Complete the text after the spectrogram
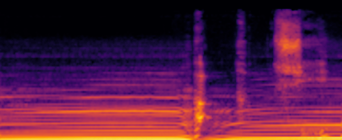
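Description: A cow, the character doña Vaca, moos in one long, loud, low bellow, its droning pitch dipping sharply midway before swelling back and holding steady, with a few brief hissy noises near the end.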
